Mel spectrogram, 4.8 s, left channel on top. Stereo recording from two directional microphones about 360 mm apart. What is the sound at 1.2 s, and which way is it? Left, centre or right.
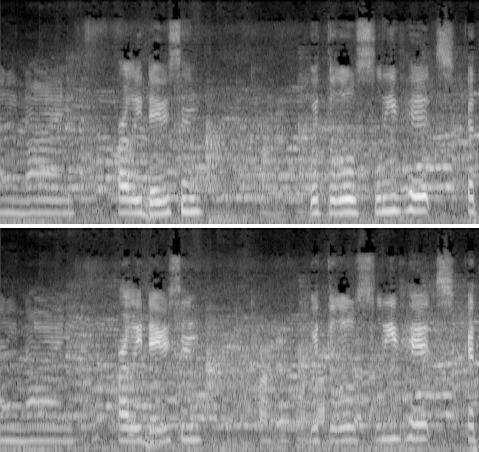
Speech, centre.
